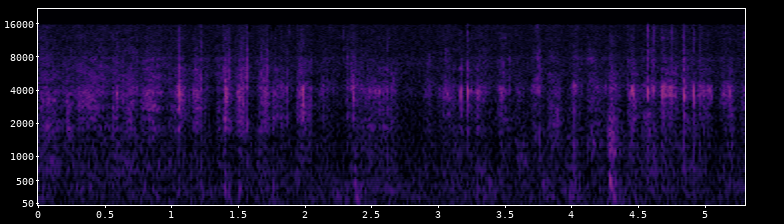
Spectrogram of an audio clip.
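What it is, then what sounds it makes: Rubber end cap of a vacuum cleaner filter, tapped. Fingertips and nails tap the flat black rubber/plastic end cap of a hollow vacuum cleaner filter. Quick, dry, bright clicks and light scratchy taps come in irregular bursts, with almost no low end and very short decay.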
